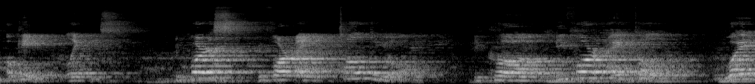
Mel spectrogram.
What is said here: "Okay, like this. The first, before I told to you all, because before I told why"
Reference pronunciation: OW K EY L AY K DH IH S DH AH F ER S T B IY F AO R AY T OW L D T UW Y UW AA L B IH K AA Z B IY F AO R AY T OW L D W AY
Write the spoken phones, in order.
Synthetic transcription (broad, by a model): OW K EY L AY K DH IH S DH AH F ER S B IY F AO R AY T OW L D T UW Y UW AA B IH K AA B IY F AO R AY T OW L D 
